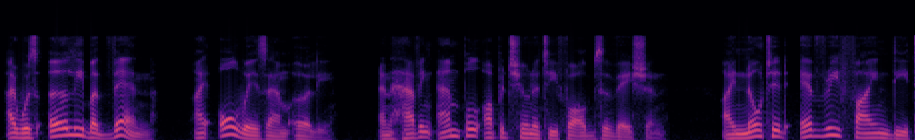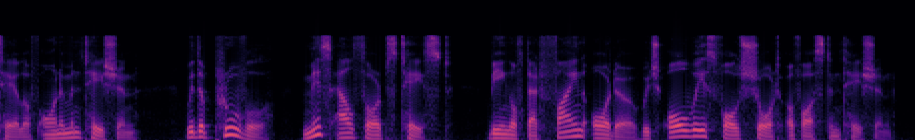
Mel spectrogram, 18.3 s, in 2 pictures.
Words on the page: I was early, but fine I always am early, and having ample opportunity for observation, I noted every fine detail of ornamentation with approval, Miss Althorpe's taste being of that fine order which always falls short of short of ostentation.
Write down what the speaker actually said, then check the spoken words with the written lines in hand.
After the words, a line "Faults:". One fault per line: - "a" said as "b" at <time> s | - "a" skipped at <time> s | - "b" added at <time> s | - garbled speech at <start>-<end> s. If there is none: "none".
I was early, but then I always am early, and having ample opportunity for observation, I noted every fine detail of ornamentation with approval, Miss Althorpe's taste being of that fine order which always falls short of ostentation.
Faults:
- "fine" said as "then" at 1.1 s
- "short of" skipped at 17.2 s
